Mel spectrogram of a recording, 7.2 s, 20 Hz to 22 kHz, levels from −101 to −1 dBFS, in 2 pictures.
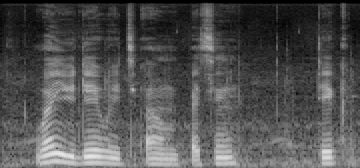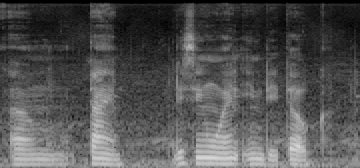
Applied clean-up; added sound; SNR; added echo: none; Motor vehicle (road); 19 dB; none.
